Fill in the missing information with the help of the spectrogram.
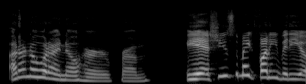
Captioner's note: none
